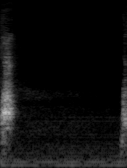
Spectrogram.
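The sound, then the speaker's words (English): Two sharp, high-pitched yaps from chihuahuas, one at the start and another about a second and a half later, with quiet near-silence between them. “I lived in the self-help section at the Bodhi Tree bookstore in West Hollywood, and we have barking chihuahuas.”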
